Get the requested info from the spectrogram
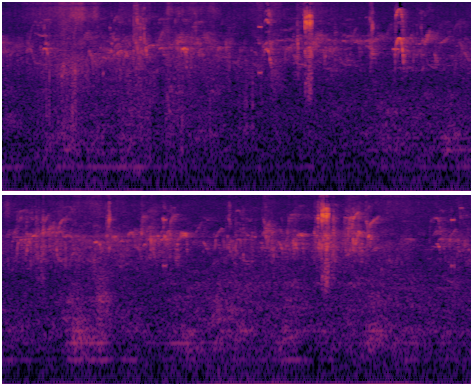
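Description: A few short, sharp bird chirps from wild birds at a water spot, scattered through a steady low hum.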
